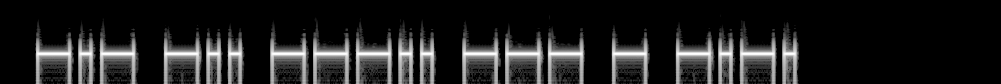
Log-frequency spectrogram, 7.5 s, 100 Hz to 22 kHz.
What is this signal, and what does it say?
Morse code, heard as a keyed tone, about 14 wpm, 700 Hz. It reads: KD8OTC
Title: USA Call Signs Repeated 3x 15wpm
